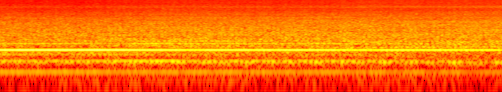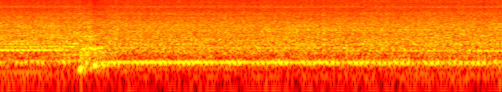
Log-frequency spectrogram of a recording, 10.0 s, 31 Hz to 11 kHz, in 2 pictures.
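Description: Hydraulic power unit of a 170-ton multi-opening laminating press running under a steady hiss, its pump giving a steady whine while the platens rise. About six seconds in, as the press closes fully and comes up to tonnage, the whine drops abruptly to a lower steady tone.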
